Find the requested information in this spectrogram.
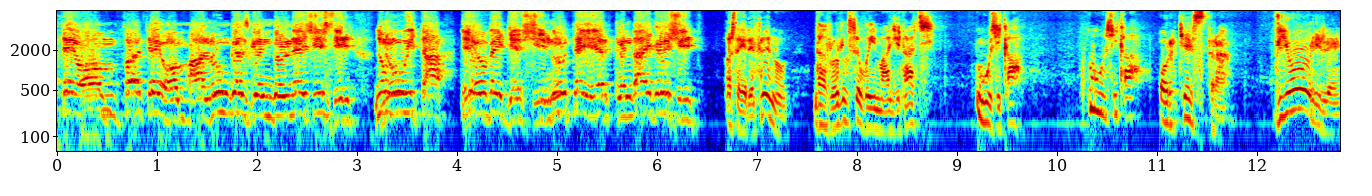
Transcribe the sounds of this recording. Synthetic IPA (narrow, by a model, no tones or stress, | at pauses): t̪eomfət̪eomaluŋɡəsɡɨnd̪ulnet͡ʃint̪it̪nunuujt̪ajewvejɡeʃinut̪e̞jert̪̚kɨnd̪ajɡɾeʃit̪ | əst̪ajeɾe̞fɾe̞nṵl | d̪arvəɾoksəvəimad͡ʒinat̪sʲ | muzika | muzikaorkʲe̞st̪ɾa̰ | viuɾile̞̰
